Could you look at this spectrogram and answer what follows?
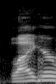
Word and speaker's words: liger: No, there is liger rhymes with tigers in the chat.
